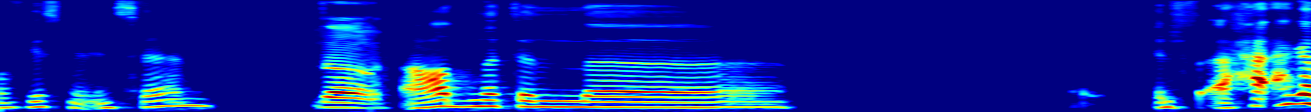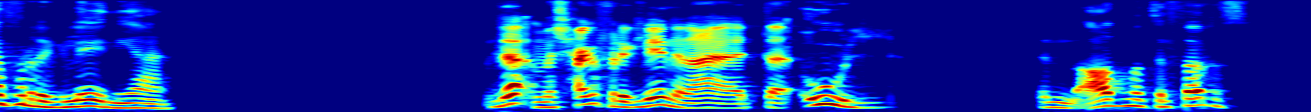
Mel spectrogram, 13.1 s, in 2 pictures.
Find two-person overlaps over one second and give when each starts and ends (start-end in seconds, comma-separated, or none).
none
